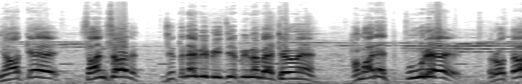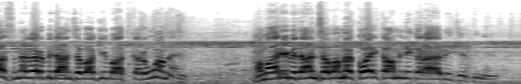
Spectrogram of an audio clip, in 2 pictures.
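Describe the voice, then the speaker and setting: A hoarse man in his forties, a ward candidate speaking insistently and repeating himself in a street interview. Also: very high voice, expressive, moderate pace, a bit bright, faint music behind, poor audio. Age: 40s.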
